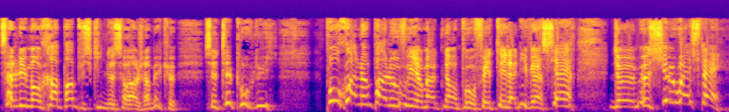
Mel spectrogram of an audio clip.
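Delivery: high-pitched, merry host; jovial old professor. Acted. Slughorn opening the mead for Ron's birthday, jovial. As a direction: propose a treat in professor voice.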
